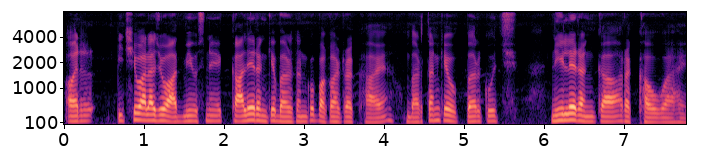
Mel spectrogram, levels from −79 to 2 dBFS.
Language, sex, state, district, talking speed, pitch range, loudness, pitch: Hindi, male, Uttar Pradesh, Muzaffarnagar, 185 wpm, 125-150 Hz, -19 LUFS, 135 Hz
